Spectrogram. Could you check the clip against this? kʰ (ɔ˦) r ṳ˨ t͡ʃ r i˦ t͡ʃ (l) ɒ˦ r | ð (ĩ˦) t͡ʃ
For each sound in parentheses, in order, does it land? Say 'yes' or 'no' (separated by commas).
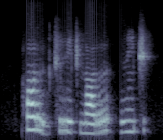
yes, no, yes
